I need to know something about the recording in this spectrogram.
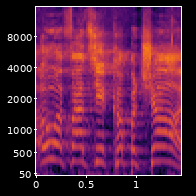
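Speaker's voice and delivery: high British mum voice; English mother's accent. Retold or imitated. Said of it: "mother never really adopted American English".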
